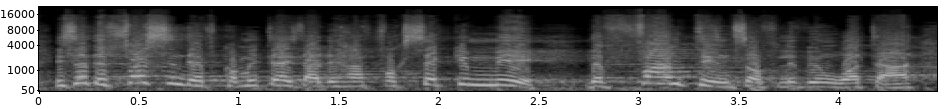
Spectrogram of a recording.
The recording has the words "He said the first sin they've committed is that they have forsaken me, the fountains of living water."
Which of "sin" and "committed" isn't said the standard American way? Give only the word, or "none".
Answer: sin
